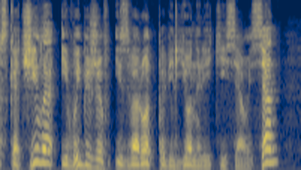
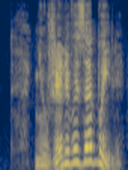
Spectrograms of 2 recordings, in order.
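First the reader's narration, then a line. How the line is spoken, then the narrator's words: Laughing. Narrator (Russian): засмеялась Цзэцзюань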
